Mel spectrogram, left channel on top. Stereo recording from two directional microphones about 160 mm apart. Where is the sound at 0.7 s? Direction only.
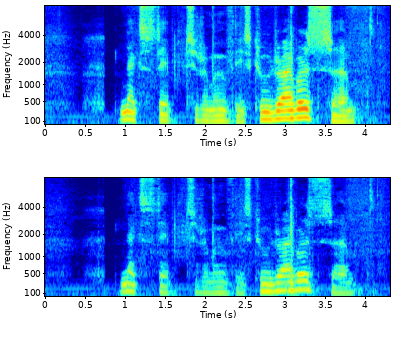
60° left (ahead or behind).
